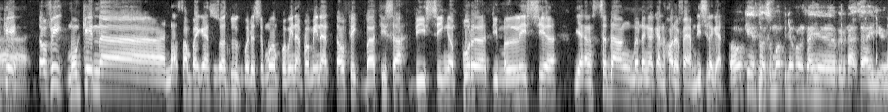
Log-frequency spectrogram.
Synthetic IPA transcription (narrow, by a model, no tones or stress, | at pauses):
oket̪ofɪk̚muŋkɪnə | naʔsampajkansəsuat̪ukəpadasəmũapəminat̪̚pəminãt̪ːɔfik̚bat̪isahdisiŋapuɾadiməlajsia | jaŋsədaŋmə̃nəŋakanhɔt̪ɛfɛmdisilakanʔokeunt̪ʊʔsəmuapəɲokɔŋsajapəminat̪̚saja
